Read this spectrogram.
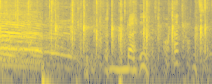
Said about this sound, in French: Applaudissements.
